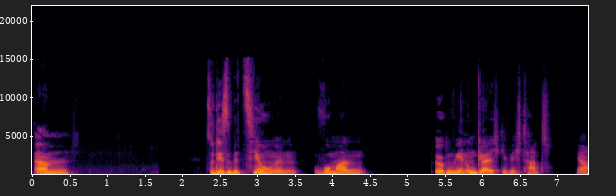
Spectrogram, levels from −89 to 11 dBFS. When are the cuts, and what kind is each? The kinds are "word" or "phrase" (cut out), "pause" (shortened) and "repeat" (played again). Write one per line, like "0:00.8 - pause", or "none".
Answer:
none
